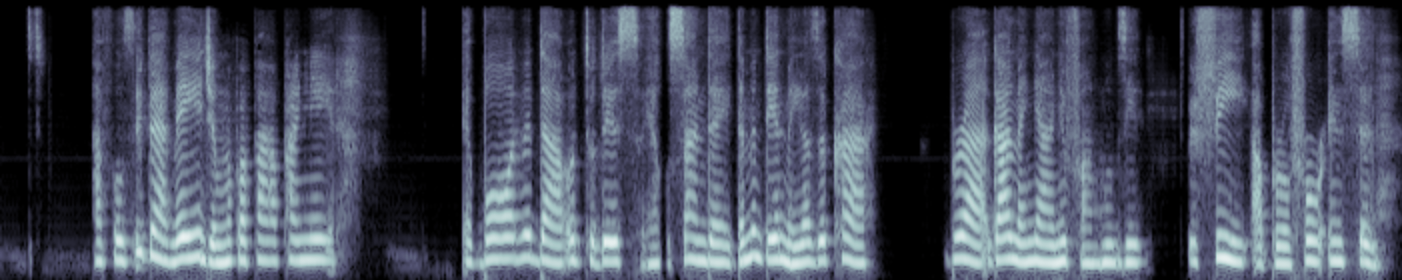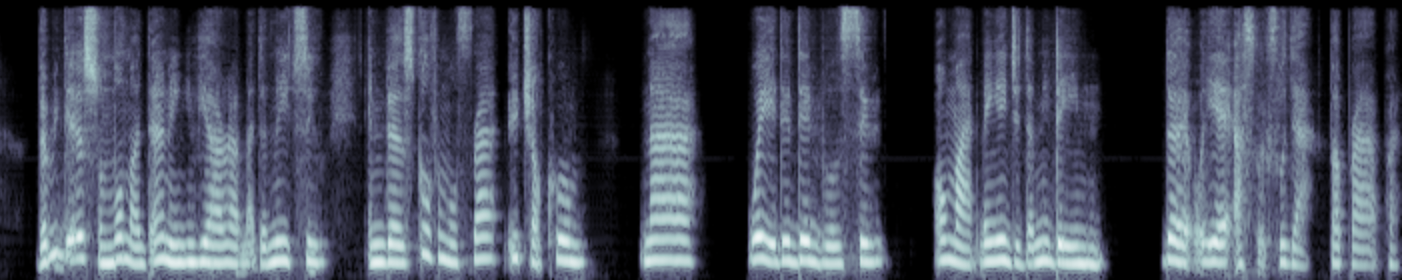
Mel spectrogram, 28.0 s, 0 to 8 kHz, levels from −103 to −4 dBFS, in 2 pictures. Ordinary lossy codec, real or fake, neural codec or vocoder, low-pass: MP3, 64 kbps; fake; codec, 16 kHz, 0.5 kbps, X-Codec, HuBERT features, trained on LibriSpeech; 7.2 kHz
